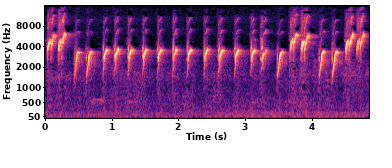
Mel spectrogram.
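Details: Cucak rante singing energetically for use as a tutor song, shrill piercing notes: a rapid run of short, sharply falling whistled notes about twice a second, with a few higher squeaky flourishes at the start and end.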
